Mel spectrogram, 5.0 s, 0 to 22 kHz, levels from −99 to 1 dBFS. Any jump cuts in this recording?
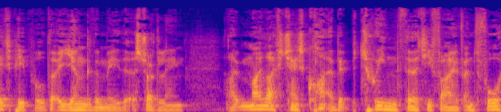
no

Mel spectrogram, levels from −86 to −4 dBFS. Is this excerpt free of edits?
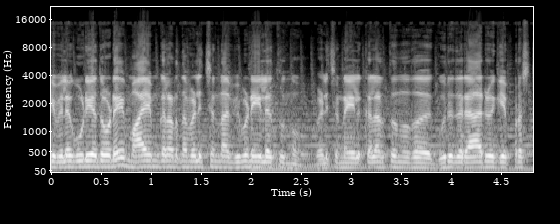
yes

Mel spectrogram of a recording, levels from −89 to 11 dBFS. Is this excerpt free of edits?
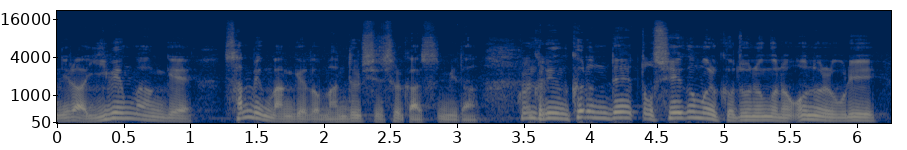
no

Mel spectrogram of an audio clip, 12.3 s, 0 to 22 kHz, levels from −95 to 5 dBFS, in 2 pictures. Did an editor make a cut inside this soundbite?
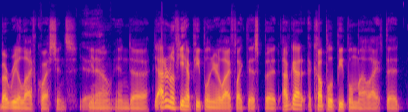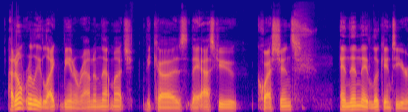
yes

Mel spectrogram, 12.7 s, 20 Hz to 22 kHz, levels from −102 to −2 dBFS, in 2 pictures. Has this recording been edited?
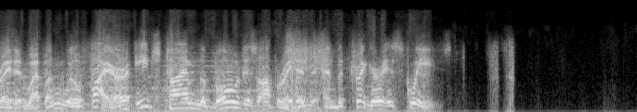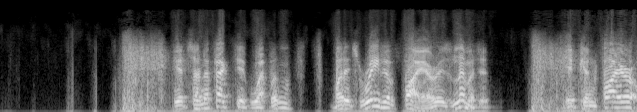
no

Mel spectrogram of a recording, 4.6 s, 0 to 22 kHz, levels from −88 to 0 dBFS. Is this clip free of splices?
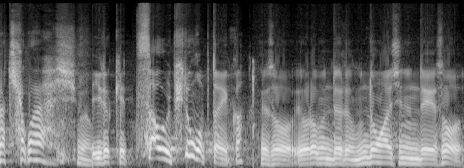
no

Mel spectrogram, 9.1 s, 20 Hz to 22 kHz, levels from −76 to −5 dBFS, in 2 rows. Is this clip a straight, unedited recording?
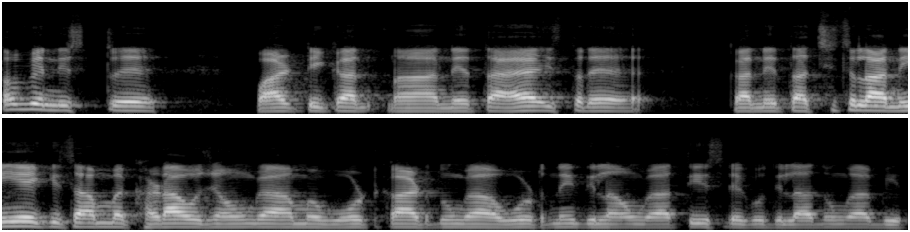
yes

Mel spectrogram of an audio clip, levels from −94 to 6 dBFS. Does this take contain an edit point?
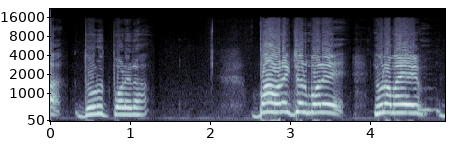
no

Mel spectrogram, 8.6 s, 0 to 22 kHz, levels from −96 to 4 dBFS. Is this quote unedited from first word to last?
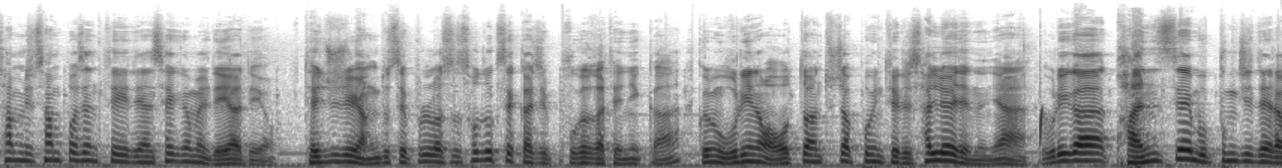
no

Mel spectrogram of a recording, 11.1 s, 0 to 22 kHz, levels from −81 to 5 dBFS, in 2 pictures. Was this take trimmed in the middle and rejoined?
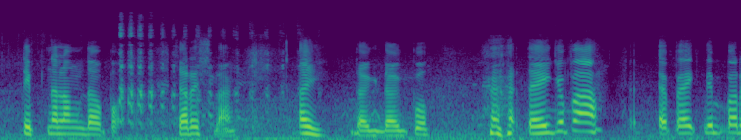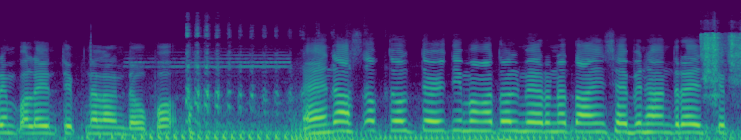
yes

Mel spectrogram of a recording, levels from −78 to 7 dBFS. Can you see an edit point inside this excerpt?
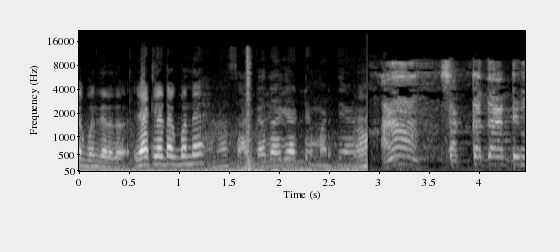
no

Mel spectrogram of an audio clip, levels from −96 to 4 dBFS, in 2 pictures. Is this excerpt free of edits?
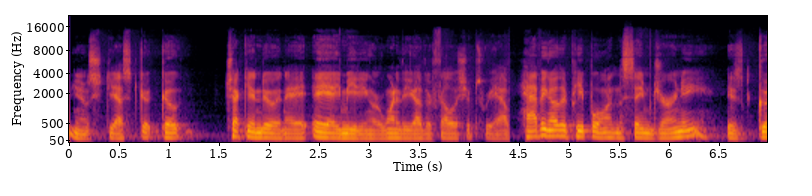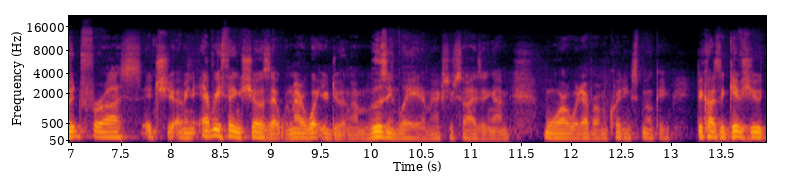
no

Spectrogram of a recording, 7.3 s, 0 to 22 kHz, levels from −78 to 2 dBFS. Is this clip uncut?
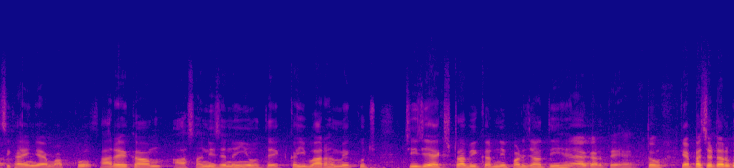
no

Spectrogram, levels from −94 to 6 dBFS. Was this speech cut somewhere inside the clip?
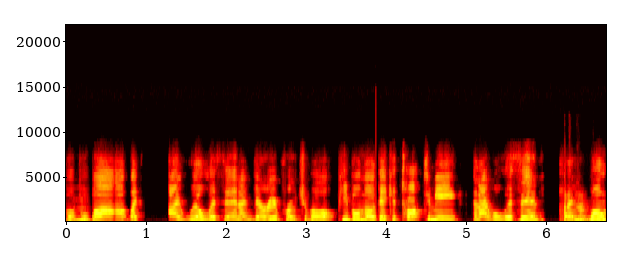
yes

